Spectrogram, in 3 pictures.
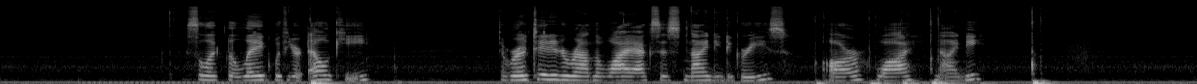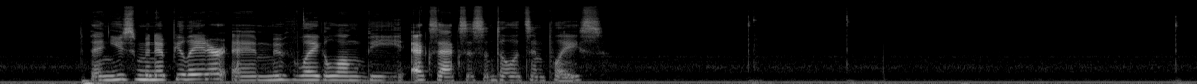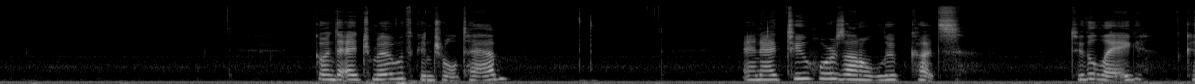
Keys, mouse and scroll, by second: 0.7 a, 3.0 l, 8.0 r, 8.6 y, 8.9 KP_9, 9.2 KP_0, 10.2 Return, 14.9-24.6 drag, 27.9 Tab, 29.7 click.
